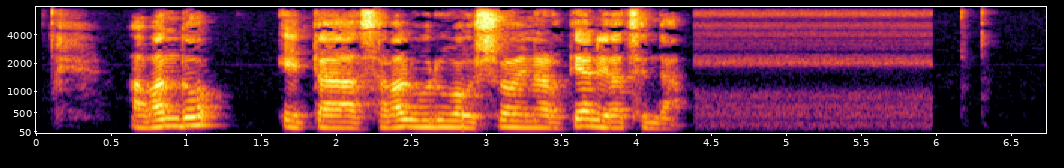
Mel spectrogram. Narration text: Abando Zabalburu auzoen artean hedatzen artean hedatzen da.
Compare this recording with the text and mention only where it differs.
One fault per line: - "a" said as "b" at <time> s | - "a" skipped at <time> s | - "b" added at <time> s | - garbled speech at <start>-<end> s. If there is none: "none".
- "eta" added at 1.7 s
- "artean hedatzen" skipped at 4.2 s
